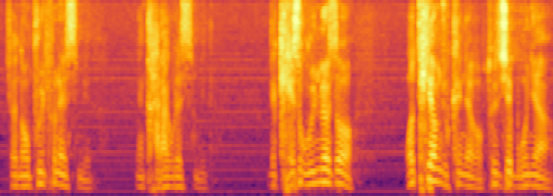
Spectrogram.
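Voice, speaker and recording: A middle-aged man from South Korea, a pastor preaching a sermon and telling his own story, animated and acting out the people he quotes. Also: mid-range voice. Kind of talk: sermon with personal testimony.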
